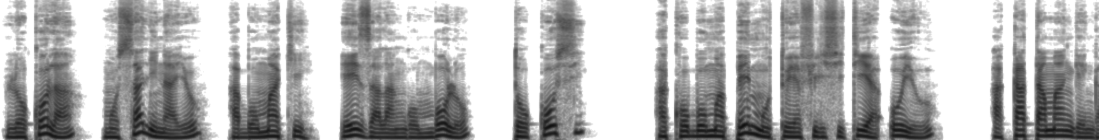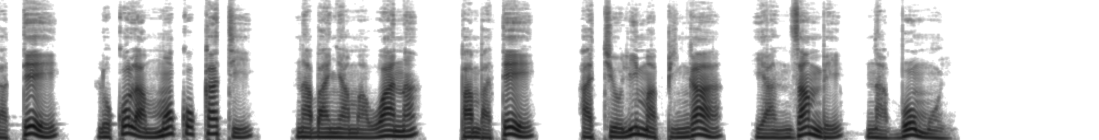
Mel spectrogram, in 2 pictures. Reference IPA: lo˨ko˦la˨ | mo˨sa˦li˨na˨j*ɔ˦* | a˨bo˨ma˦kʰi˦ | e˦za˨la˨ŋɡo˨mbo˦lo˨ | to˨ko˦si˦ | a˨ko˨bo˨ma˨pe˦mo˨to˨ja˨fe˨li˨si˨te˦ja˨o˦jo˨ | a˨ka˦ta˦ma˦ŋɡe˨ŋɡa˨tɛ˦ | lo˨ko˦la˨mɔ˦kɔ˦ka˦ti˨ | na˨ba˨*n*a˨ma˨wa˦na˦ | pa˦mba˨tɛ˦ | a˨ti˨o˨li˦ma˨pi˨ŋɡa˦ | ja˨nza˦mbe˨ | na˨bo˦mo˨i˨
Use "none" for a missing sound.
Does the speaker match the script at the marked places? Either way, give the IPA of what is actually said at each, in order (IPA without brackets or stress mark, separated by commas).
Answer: ɔ˦, ɲ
